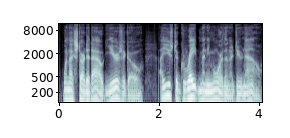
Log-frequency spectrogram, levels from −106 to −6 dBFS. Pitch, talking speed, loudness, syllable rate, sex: 105 Hz, 235 wpm, -18 LUFS, 5.2 syllables/s, male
